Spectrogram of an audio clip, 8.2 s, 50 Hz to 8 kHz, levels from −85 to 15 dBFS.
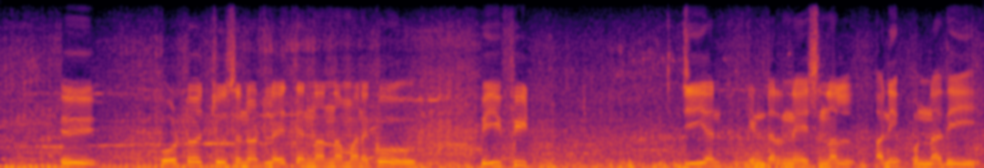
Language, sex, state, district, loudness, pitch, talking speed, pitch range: Telugu, male, Andhra Pradesh, Sri Satya Sai, -13 LUFS, 160 Hz, 65 wpm, 150-170 Hz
